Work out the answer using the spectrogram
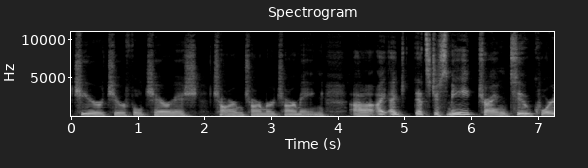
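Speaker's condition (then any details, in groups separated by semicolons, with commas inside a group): No condition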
